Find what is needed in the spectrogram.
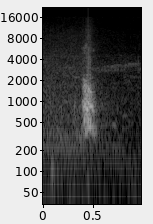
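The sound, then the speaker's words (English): A single sharp bark from a cadaver dog brought in to aid a search, short, against a quiet outdoor background with no talking. “So they brought in the cadaver dogs to aid in the search.”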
